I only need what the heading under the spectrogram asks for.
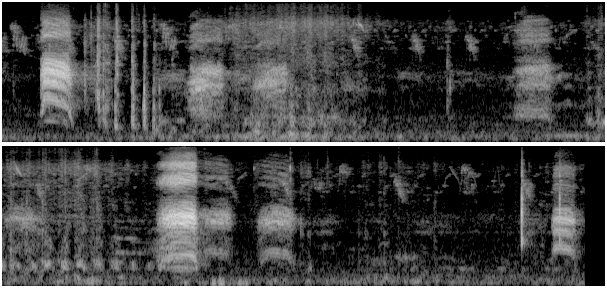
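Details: A large group of crows fighting over food, giving harsh, loud caws in separate bursts about every one to two seconds, with quieter calls and background noise in between.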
